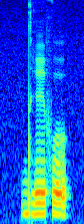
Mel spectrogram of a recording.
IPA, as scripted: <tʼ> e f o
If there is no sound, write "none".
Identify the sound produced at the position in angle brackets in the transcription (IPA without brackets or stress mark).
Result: dʱ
